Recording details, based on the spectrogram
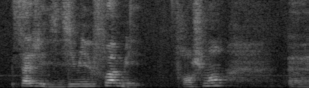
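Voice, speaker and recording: Noticeable background noise runs under a woman's voice. She sits at a medium pitch with ordinary pitch variation. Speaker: published author and book YouTuber. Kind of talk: casual chat to camera. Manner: fast; rambling, hesitant with many fillers.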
